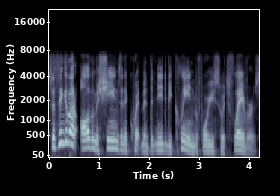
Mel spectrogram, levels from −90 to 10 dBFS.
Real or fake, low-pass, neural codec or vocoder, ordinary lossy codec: real; 7.2 kHz; none; Opus, 32 kbps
